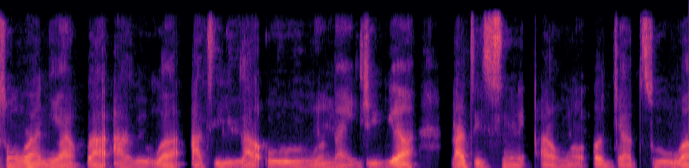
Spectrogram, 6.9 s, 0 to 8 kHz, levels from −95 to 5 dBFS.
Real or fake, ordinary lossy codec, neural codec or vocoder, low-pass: fake; none; codec, 24 kHz, 1.5 kbps, HILCodec; 7.2 kHz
